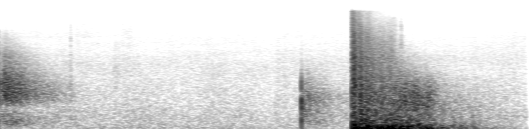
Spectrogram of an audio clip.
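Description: A grenade goes off in the battle-royale game PUBG: a sharp pop, then half a second later a loud, booming blast that rumbles and slowly fades, with no talk over it.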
